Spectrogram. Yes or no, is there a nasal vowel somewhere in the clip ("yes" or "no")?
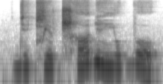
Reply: yes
